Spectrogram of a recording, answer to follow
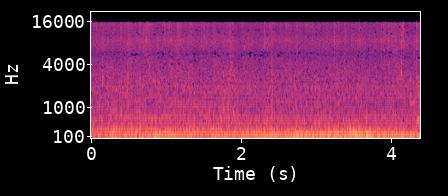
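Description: Low, uneven rumble of wind buffeting the microphone outdoors, with a few louder gusts near the end.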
